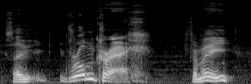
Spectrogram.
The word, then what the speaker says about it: Crom Cruach: It's not Ake, because it's not got an E on the end, so I'm just going to pronounce the CH as a K. So, CROM CRUACH, for me, it's like,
